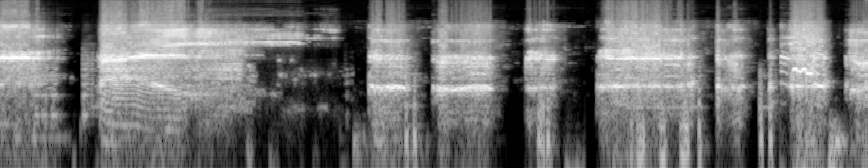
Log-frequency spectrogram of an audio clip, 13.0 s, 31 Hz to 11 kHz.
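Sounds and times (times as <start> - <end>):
girls belching loudly: 5.6 - 13.0.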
